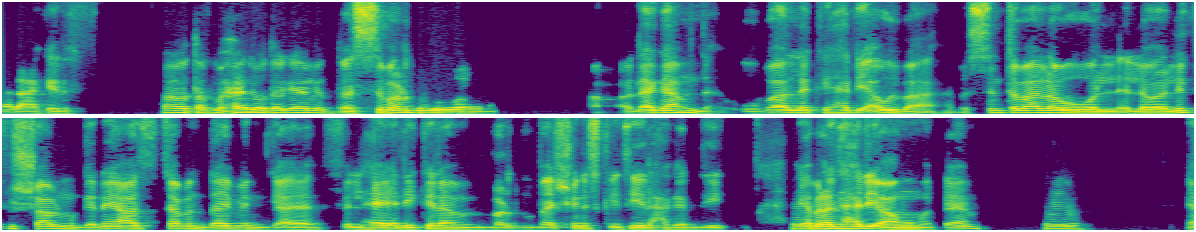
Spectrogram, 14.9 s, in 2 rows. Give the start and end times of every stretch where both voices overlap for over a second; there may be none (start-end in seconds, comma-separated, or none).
none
